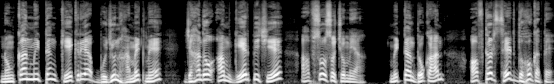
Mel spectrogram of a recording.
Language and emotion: Santali, disgusted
